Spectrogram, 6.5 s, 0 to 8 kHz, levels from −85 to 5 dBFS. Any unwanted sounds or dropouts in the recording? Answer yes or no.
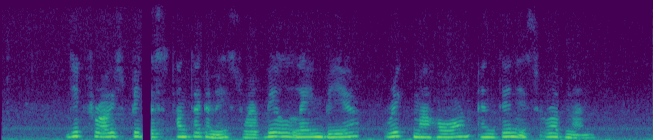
yes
